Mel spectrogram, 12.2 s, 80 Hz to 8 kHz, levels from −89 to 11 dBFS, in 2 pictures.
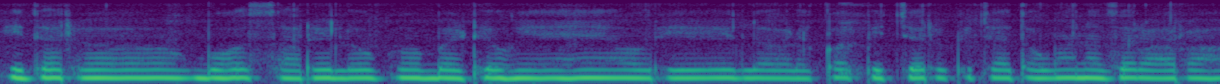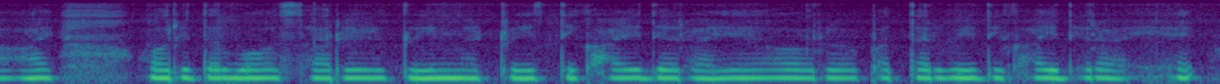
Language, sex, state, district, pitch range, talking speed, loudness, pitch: Hindi, female, Andhra Pradesh, Anantapur, 230-240 Hz, 160 wpm, -26 LUFS, 235 Hz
